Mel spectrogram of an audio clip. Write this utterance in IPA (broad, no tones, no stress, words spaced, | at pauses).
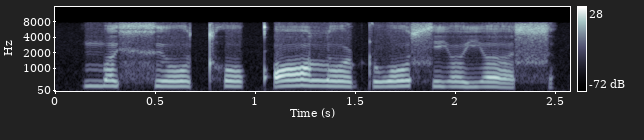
məxʲotʰo kʼɔ loʈ wosjɵ jəs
